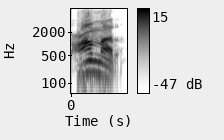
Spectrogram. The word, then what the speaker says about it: Umar: But in Urdu and in normally it is yeah, people are used to saying Umar, Umar, Umar, Umar, Umar, Umar, Umar. While the correct name is Umar.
